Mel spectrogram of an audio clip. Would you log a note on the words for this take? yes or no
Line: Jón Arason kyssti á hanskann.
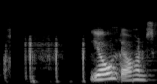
yes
